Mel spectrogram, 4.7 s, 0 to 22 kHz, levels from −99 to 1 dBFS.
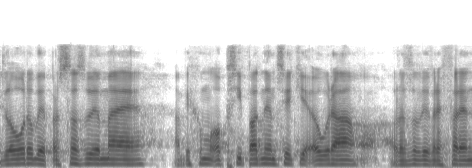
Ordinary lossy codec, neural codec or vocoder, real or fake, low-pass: AAC, 64 kbps; codec, 16 kHz, 4.8 kbps, FACodec; fake; 7.2 kHz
